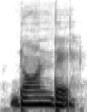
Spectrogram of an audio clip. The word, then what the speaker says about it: donde: or then or breathe so one way to pronounce diazine enter when used in the start of a word or a syllable for example donde donde which means where and we can also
